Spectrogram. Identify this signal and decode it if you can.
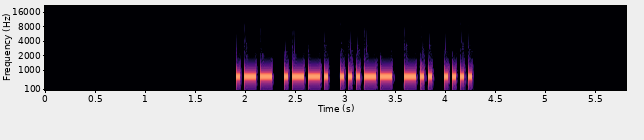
Morse code, heard as a keyed tone, about 32 wpm, 700 Hz. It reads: WP3DH
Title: USA Call Signs - 5 Characters - Repeated 2x - 30wpm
